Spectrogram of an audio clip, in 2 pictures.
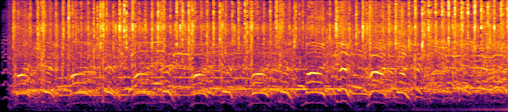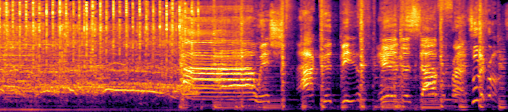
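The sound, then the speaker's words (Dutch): Murmuring, festive crowd noise fills a café in Breda. A steady blend of voices and chatter runs loudly throughout, then breaks into choppier, intermittent sounds near the end. “U hoort wat gemompel en feestgedruis op de achtergrond.”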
